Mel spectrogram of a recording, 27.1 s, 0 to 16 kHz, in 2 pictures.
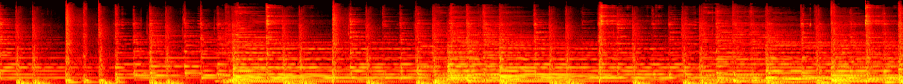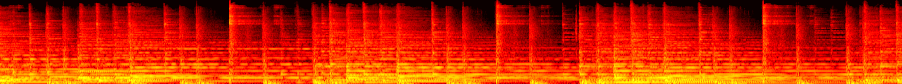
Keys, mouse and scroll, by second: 1.0 alt+shift+click, 1.3 scroll down 2, 1.6-3.4 middle drag, 3.4 alt+shift+click, 3.6 scroll down 2, 3.9 middle click, 4.2 scroll down 4, 4.5 shift+middle click, 5.4-6.0 scroll up 4, 5.7 shift+middle click, 6.6 alt+shift+click, 6.8 scroll down 1, 7.0-8.6 middle drag, 8.6 alt+shift+click, 8.9 middle click, 9.5 scroll up 2, 9.8 middle click, 10.8 alt+shift+click, 11.1-12.2 middle drag, 12.2 alt+shift+click, 12.4 scroll down 2, 12.6-14.0 shift+middle drag, 14.0 scroll up 1, 14.5 alt+shift+click, 17.0 right click, 17.2 scroll down 1, 17.4-19.0 middle drag, 19.0 a, 19.7 right click, 20.2 scroll down 2, 20.5-21.6 middle drag, 21.6 scroll down 1, 22.2 shift+middle click, 22.7 Tab, 22.8-23.2 drag, 23.2-23.6 middle drag, 23.6 ctrl+s, 24.3 click, 24.9 /, 25.3-25.6 drag, 25.7 /, 26.3 middle click, 26.6 Tab, 26.9 middle click.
